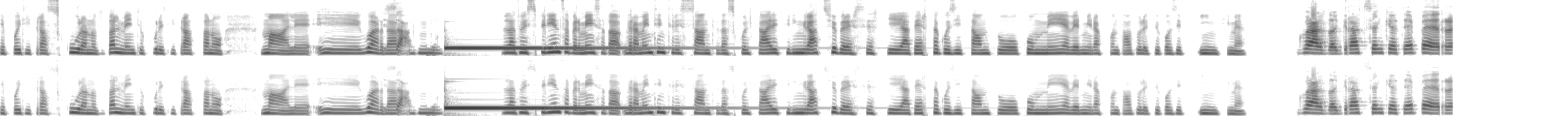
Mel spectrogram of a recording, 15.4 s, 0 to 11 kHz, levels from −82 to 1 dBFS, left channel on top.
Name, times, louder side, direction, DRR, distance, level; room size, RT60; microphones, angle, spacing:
voice 1, 0.0-4.4 5.0-12.5, left 3 dB, 75° left, 1.0 m, -35 dB
Keyboard (musical), 4.5-7.0, right 3 dB, 60° right, 0.7 m, -28 dB
voice 2, 13.0-14.5, left 4 dB, 40° left, 1.3 m, -33 dB
open air
head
